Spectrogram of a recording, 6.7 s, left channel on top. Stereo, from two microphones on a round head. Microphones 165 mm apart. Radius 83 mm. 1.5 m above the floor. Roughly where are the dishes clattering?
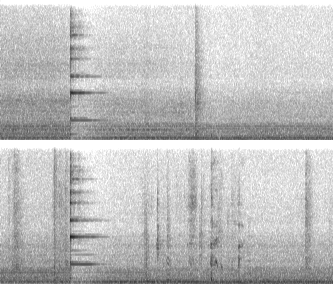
Right.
